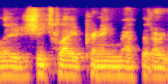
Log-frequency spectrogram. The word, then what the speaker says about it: giclée: At FineArt, we specialize in what we call the giclée printing method, or ziclée, some people like to pronounce it with kind of a Z sound instead of the G.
